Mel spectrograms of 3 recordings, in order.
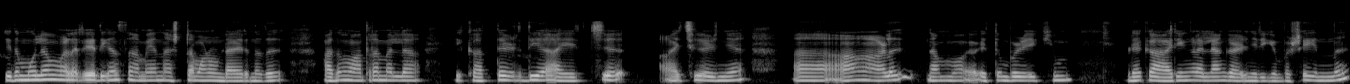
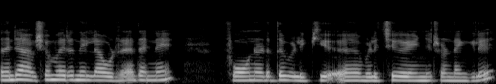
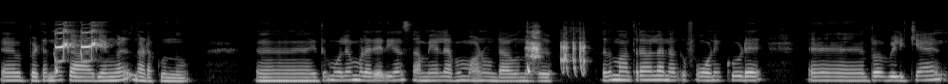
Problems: low volume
